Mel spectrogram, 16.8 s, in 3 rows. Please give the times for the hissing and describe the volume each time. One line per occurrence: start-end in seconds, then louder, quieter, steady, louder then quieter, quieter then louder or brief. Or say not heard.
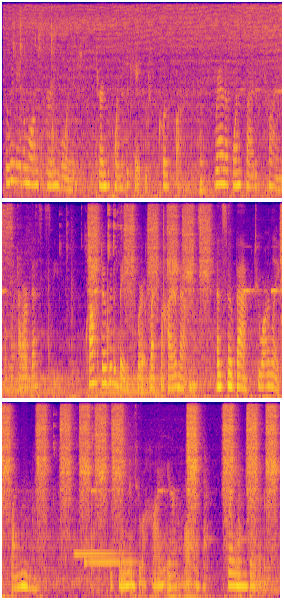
0.0-16.7 louder.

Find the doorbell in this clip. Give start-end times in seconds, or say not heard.
12.6-13.9.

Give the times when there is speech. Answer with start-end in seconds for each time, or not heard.
0.1-12.1, 13.3-16.6.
